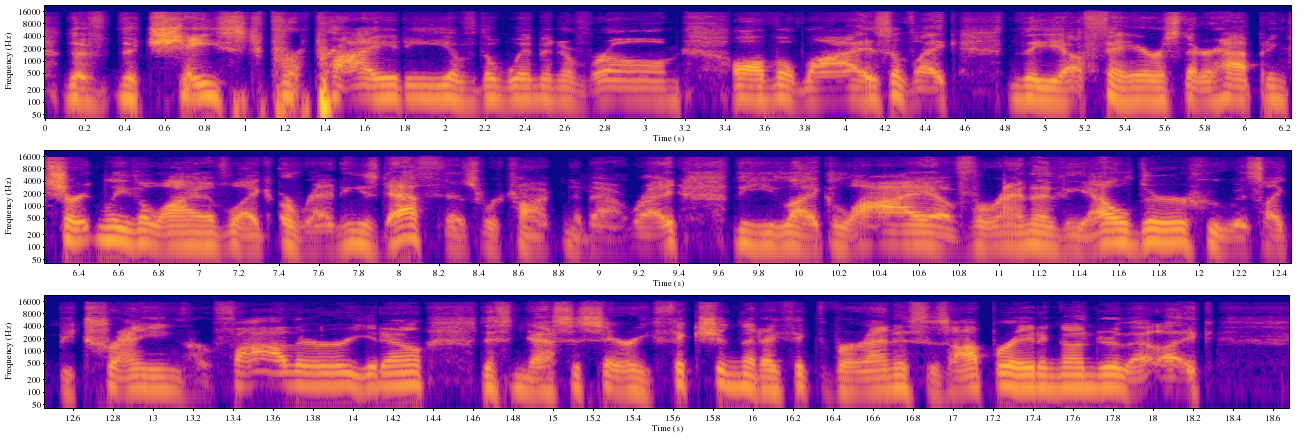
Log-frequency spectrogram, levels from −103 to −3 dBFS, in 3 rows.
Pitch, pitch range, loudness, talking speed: 120 Hz, 110-135 Hz, -26 LUFS, 185 wpm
